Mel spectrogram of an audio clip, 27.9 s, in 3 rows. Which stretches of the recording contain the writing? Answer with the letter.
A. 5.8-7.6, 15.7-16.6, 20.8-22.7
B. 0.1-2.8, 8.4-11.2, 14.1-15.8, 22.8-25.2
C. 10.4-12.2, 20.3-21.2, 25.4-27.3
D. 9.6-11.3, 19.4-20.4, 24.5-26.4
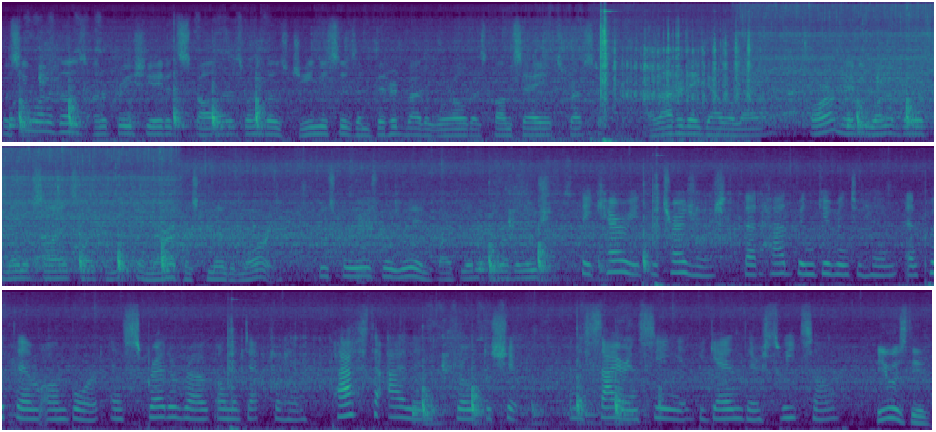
B.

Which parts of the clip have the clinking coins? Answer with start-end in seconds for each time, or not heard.
5.8-7.6, 15.7-16.6, 20.8-22.7.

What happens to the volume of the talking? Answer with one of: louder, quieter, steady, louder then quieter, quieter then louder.
steady.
